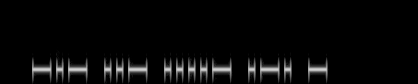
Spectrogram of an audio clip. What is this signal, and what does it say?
Morse code, heard as a keyed tone, about 20 wpm, 700 Hz. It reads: KU4RT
